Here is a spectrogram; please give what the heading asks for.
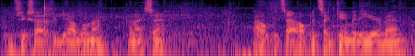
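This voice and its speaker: A man chats loosely to his viewers from a home streaming setup, his voice stuffy and congested from a cold. His pitch sits on the low side, and he often stumbles and restarts mid-sentence. Background music plays clearly behind him. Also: little pitch movement, fast talker. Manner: rambling, restarts often, gamer slang. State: congested, sniffly. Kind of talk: casual live-stream chat to viewers.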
